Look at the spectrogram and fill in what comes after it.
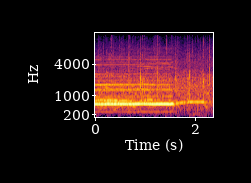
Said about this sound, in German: Ich habe gesagt, einen kleinen Applaus.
